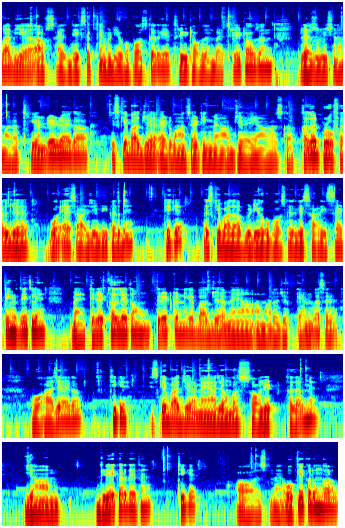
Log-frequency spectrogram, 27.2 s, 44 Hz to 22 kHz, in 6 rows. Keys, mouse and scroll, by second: 0.6 click, 7.0-9.0 scroll down 1, 9.4 click, 15.2-26.3 drag.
